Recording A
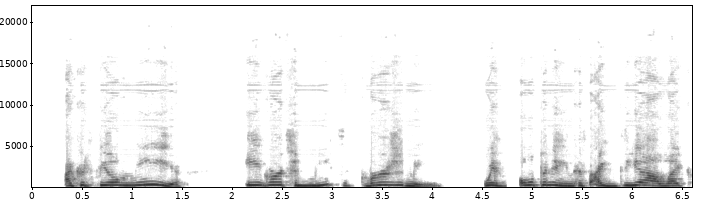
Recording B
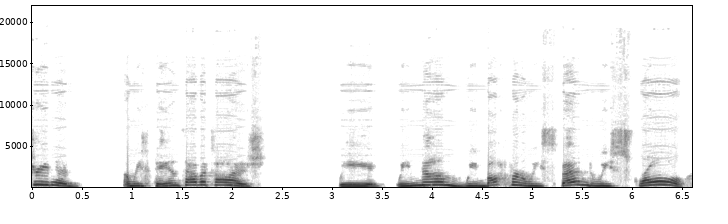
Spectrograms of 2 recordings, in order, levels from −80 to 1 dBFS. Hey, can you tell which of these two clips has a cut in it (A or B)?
A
